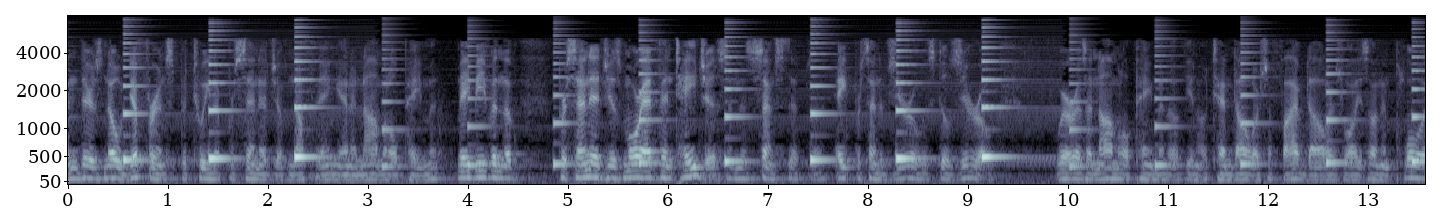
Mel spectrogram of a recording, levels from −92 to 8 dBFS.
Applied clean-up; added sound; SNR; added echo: none; Ringtone; -5 dB; none.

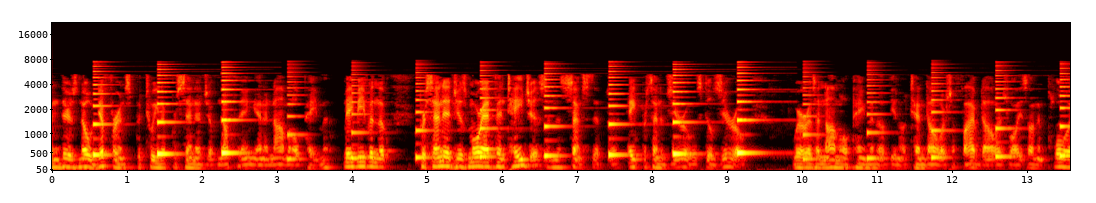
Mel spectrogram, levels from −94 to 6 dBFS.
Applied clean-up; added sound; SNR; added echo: classical method log-MMSE.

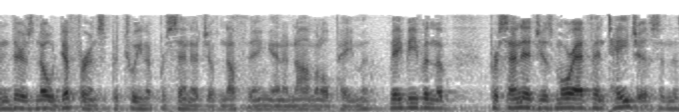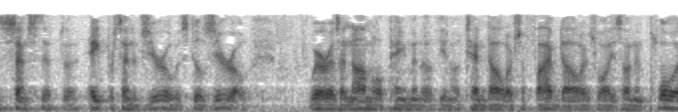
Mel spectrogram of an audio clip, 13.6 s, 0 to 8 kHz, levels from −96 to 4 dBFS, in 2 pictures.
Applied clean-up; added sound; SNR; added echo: none; none; none; none.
